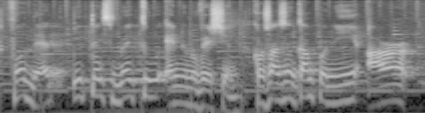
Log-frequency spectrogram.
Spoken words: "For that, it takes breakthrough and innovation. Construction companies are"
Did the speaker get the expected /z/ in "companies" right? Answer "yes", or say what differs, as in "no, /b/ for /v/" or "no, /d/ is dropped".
no, /z/ is dropped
